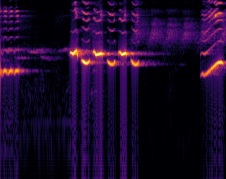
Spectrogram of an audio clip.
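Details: Masked laughingthrush singing a lure song. A short whistled trill and a held tone lead into rich, wavering two-note whistles, then a rising upslurred whistle after a brief silence.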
